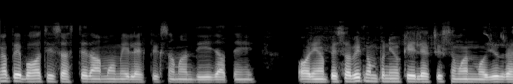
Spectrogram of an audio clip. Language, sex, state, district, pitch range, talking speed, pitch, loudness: Hindi, male, Bihar, Saran, 120-135 Hz, 255 wpm, 125 Hz, -16 LUFS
